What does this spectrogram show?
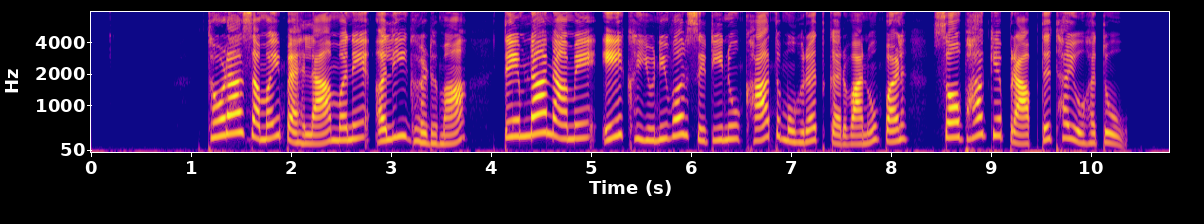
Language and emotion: Gujarati, neutral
